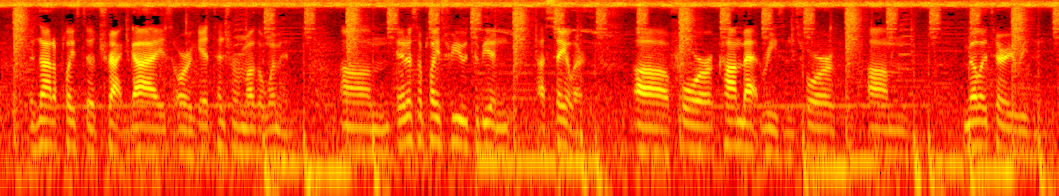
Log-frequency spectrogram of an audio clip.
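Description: Clear music plays in the background as a man talks at a fairly quick pace, in a dry sound with no echo. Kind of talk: casual vlog chat. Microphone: phone near.

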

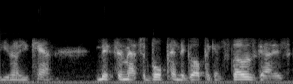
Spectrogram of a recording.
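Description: Noticeable background noise beneath a man's fairly low-pitched voice. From southern California. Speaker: professional wrestler. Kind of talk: radio interview answer. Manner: casual, hesitant.

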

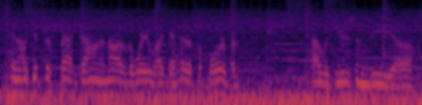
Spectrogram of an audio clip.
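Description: Dry sound with no echo over loud music in the background. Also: man. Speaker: motorcycle vlogger. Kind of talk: casual vlog chat. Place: motorbike. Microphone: phone near.

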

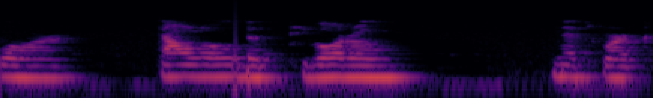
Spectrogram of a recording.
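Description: A woman is speaking at a moderate pace. Her voice is somewhat breathy. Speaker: presenter. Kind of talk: presentation.

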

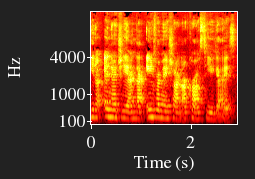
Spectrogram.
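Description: A woman's fairly low, bright, sharp voice at a fairly quick pace, with fairly even intonation and strong room echo.

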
